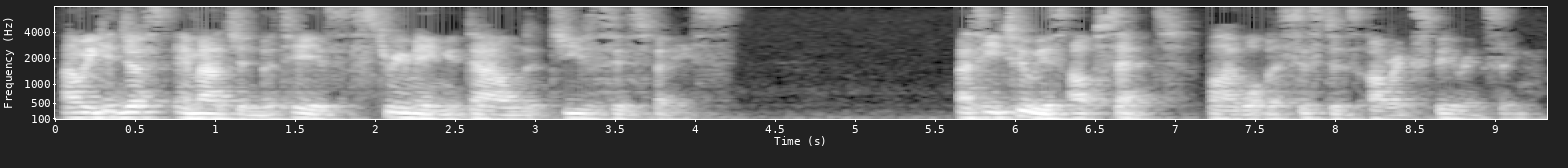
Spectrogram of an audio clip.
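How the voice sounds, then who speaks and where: A man giving a sermon, speaking in a conversational, reflective way with pauses and fillers, in a church. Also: on the low side. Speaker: preacher. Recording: roomy echo, distant mic.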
